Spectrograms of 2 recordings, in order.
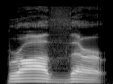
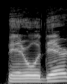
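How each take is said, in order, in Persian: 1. صامت میانی یک صدای th واکدار است. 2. صامت میانی یک صدای d سخت است. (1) "زبونت زیر نیش دندون بالا" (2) "برودر نیست عزیزان دلم"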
